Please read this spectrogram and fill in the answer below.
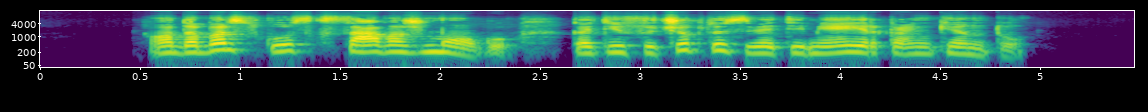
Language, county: Lithuanian, Kaunas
